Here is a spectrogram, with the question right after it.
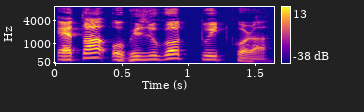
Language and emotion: Assamese, neutral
